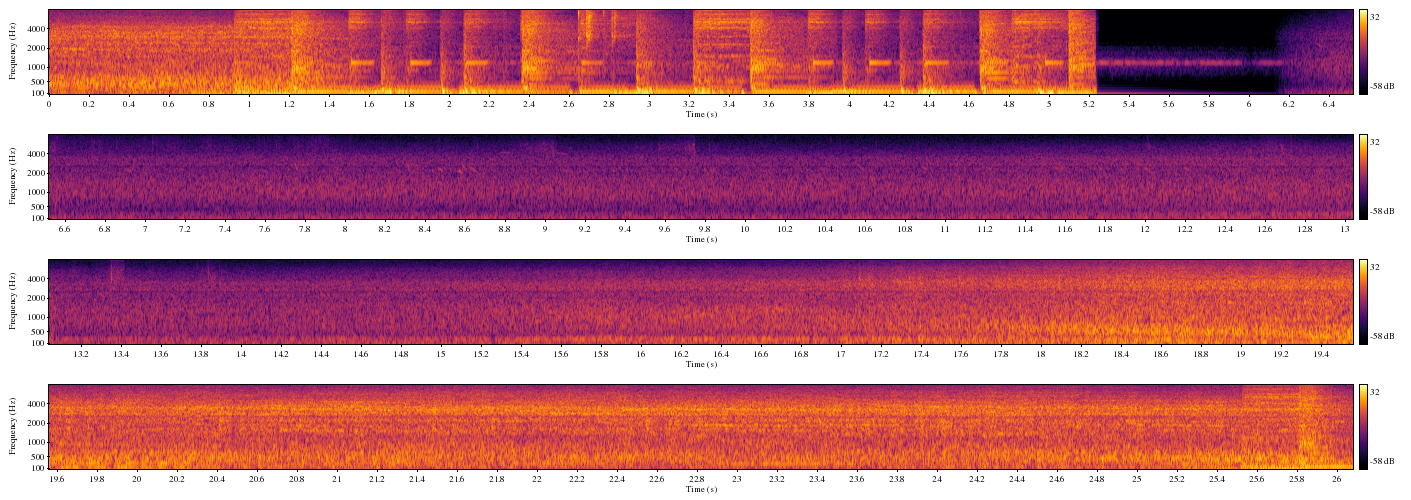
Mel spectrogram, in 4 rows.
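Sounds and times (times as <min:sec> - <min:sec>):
diesel locomotive engine: 0:00.0 - 0:04.9, 0:11.0 - 0:26.0
train wheels on rails: 0:13.2 - 0:26.0.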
